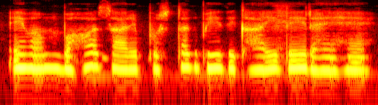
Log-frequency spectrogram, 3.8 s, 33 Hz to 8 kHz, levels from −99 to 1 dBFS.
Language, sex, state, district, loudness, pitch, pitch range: Hindi, female, Jharkhand, Ranchi, -21 LUFS, 220 Hz, 205-230 Hz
